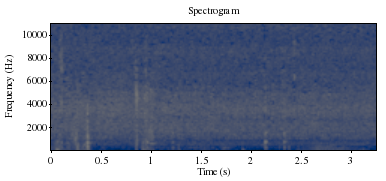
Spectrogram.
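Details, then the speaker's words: ROV thrusters cavitating while running near the surface during descent: scattered sharp pops and crackles over a quiet hiss. "you can hear them you can hear them our RV Threshers are starting to cavitate"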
